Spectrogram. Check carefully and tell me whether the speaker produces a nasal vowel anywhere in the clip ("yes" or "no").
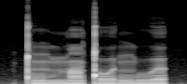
yes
